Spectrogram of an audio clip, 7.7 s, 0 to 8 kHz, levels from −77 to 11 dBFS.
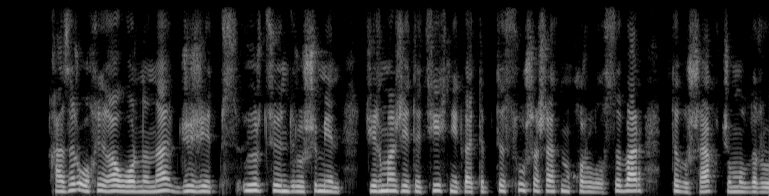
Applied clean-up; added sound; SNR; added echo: neural mask model Resemble Enhance denoiser.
